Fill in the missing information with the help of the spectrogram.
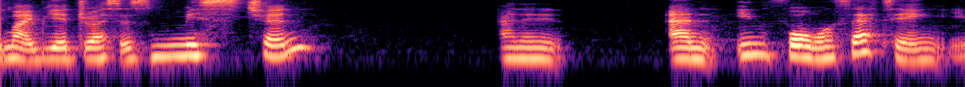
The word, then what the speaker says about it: Tan: So, for example, if her family name is uh, Tan, spelled T-A-N, pronounced Chen, for example, Chen Li Mei, Chen Li Mei, Chen would be at the front, and then Li Mei.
